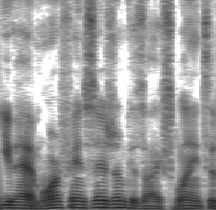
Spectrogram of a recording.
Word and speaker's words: Marfan: She even mispronounced it. What is it? Motrin syndrome. I was like, Marfan syndrome.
